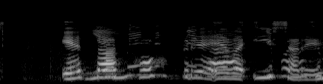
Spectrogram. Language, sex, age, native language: Icelandic, female, 10, Icelandic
